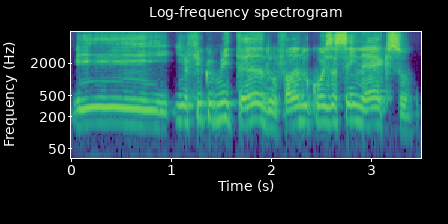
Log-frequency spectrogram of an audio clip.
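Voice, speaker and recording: A Brazilian sports journalist, a man, telling an animated anecdote in a casual interview, quoting voices along the way. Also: fairly high pitch, moderate pace. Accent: Brazilian Portuguese. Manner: animated anecdote with quoted voices, many restarts. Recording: slightly dull lo-fi audio.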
